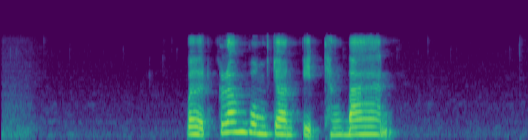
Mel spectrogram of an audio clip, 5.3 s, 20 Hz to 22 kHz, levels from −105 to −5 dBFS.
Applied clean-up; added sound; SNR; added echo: none; none; none; none.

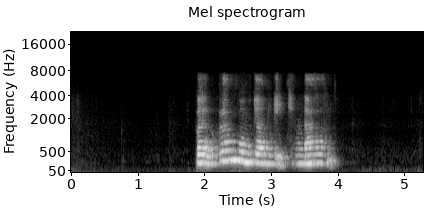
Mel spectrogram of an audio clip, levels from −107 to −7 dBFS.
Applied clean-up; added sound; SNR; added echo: neural mask model DeepFilterNet 3.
